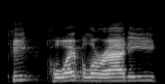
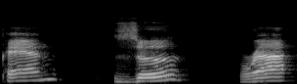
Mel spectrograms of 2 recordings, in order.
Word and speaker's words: Panzerotti: was a lot less drunk okay but it's pronounced Pete pan Panera this guy calls me Pete puati Pete panaka Pete papalois Pete St Germain Pete Papa guchi it's no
